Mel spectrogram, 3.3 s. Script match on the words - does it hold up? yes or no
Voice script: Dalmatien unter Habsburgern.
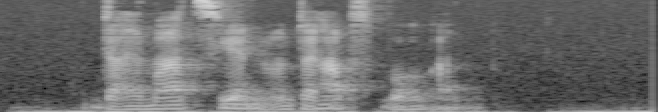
yes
